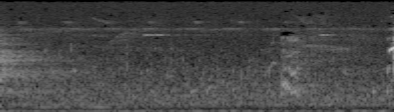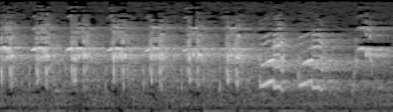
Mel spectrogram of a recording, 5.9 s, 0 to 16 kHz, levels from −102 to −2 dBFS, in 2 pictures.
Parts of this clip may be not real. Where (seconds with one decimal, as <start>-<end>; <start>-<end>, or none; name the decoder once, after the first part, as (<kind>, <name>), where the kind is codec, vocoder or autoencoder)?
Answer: 3.5-5.1 (vocoder, BigVGAN v2)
